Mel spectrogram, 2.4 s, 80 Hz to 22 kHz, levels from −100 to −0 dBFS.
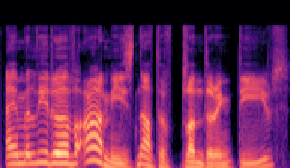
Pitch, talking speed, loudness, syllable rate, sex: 160 Hz, 250 wpm, -18 LUFS, 6.5 syllables/s, male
